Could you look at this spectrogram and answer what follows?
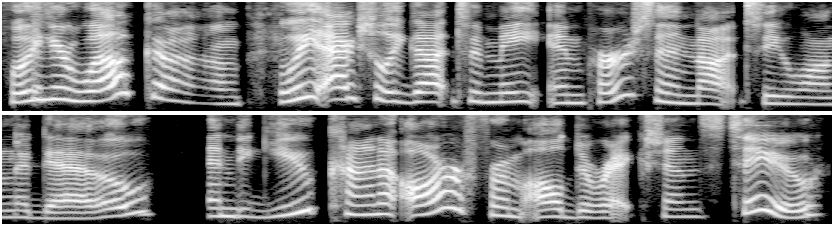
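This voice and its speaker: A woman's voice: on the high side, very animated, a little slow, hardly any pauses, no echo, clean studio sound. A woman hosting a podcast, chatting informally and teasing her guest in a self-deprecating way. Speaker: podcast host. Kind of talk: casual interview chat.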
